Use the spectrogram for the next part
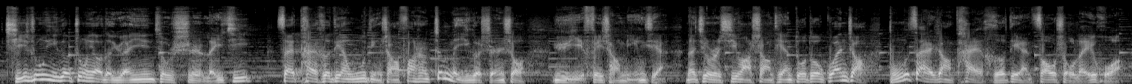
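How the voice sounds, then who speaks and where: A man's voice: lowish voice, very animated, normal speed, few pauses, darkish tone. A man presenting in a conversational, explanatory storytelling style, posing questions as he explains. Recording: music under the voice. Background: background music.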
